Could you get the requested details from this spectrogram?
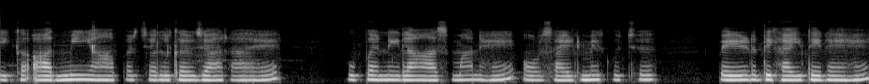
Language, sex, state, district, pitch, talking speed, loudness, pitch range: Hindi, female, Chhattisgarh, Sukma, 205 Hz, 150 wpm, -16 LUFS, 205-215 Hz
